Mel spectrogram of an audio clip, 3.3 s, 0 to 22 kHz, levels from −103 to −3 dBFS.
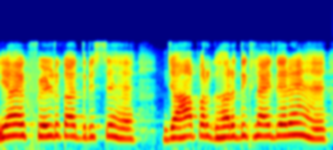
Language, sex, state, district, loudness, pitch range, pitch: Hindi, female, Jharkhand, Garhwa, -12 LUFS, 255-290 Hz, 280 Hz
